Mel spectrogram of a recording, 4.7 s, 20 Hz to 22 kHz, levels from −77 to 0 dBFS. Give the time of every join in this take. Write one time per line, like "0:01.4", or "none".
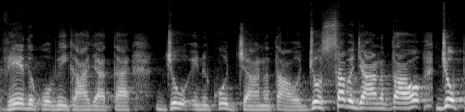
none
